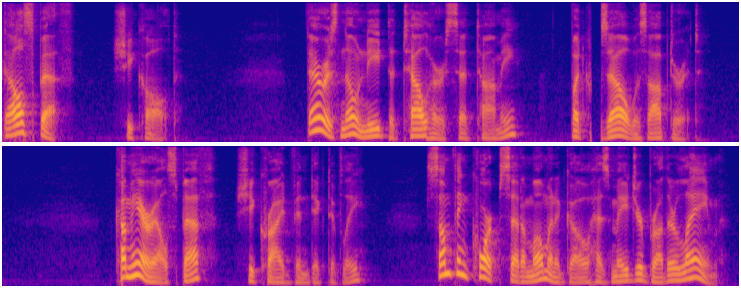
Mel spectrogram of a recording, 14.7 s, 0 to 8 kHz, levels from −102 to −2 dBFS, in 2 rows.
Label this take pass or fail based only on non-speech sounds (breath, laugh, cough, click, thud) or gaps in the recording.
fail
